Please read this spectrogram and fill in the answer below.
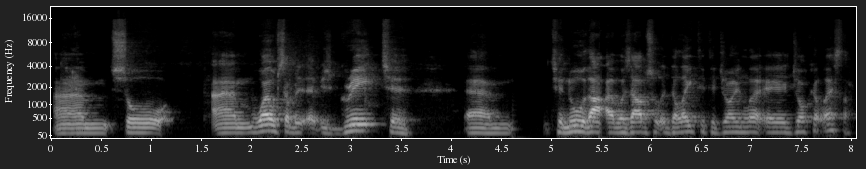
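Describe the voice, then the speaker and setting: Older Glaswegian man, halting and chatty. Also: medium pitch. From Scotland. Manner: hesitant, many fillers and restarts. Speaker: guest, former footballer. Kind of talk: casual interview.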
